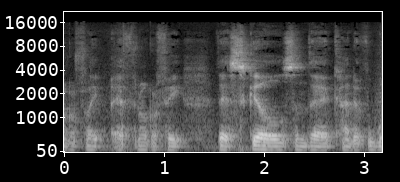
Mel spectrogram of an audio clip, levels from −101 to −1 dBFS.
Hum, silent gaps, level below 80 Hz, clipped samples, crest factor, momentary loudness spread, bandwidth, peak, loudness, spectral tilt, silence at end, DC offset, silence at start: none; none; -68 dBFS; under 0.1%; 18 dB; 14 LU; 16 kHz; -10 dBFS; -29 LUFS; -3.5 dB/octave; 0 s; under 0.1%; 0 s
